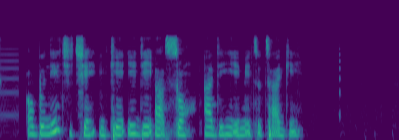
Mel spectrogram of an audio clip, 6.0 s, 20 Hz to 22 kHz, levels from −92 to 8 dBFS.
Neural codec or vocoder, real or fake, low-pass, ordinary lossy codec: none; real; 7.2 kHz; none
